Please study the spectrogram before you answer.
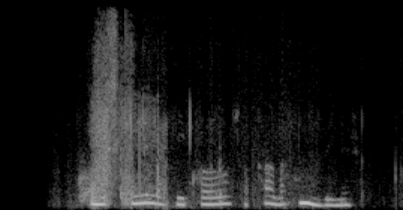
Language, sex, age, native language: Icelandic, female, 11, Icelandic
